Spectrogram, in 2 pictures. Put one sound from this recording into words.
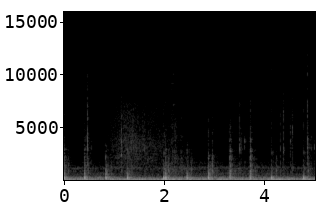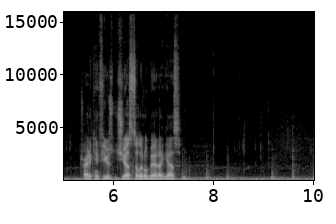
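Footsteps tap at a steady pace on a hard floor.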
